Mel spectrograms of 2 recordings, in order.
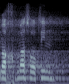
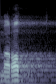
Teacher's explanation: رقق حرف الميم من مخمصة أو من مرض وبخاصة إذا أتى بعدها حرف مفخم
